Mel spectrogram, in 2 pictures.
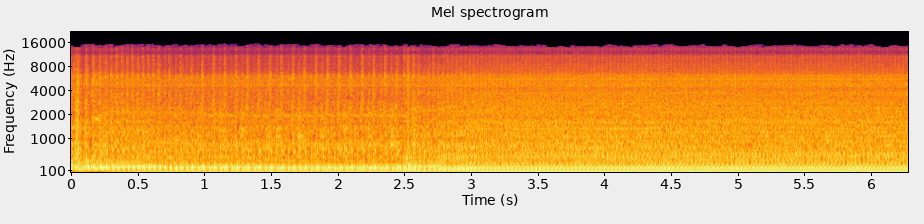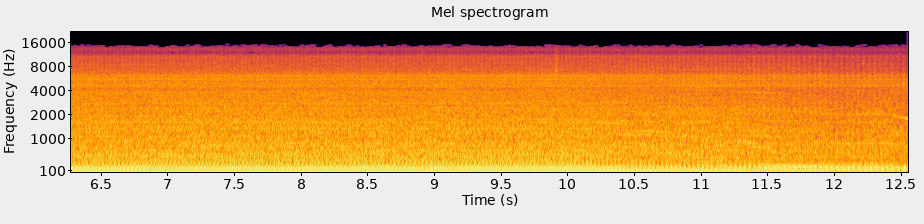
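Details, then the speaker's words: New Honda EU2200i inverter generator on eco mode, stock NGK plug gapped to .024 as the fix for choppy rough idle: catches and settles into steady, even low hum with no stumbling or hunting; smooth normal idle. "i will fire the engine for you so you can hear the idle how smooth it is so this is with a proper spark plug gapping at .024 on this ngk stock plug that they use"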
